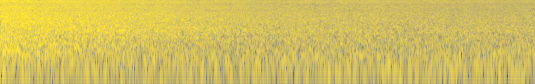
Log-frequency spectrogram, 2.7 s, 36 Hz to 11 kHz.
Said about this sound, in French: Le surf est arrivé en 1957 à la côte des Basques. Et cette vague, elle a commencé à être surfée vers 1960-61. Ah, celle-là, regarde celle-là. Ah, si, elle est belle, celle-là.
